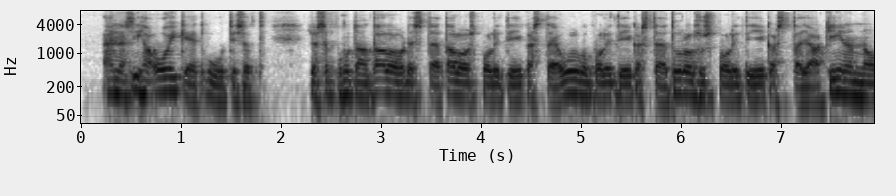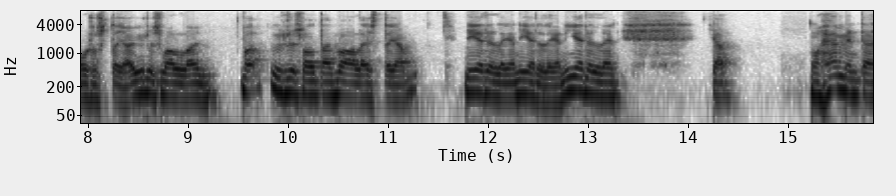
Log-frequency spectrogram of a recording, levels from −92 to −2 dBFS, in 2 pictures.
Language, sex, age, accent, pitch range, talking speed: Finnish, male, 20-39, native, 120-145 Hz, 115 wpm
